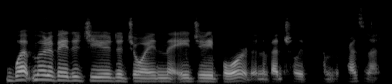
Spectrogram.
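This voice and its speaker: A woman's voice: deep voice, lively intonation, quick pace, no room sound. A woman off camera asking brief, plain interview questions.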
